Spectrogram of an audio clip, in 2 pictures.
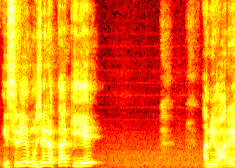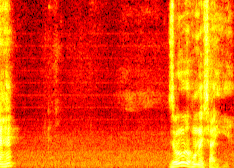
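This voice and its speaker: A man giving a formal spoken review of a poetry book at a literary discussion, measured and explanatory, working through examples. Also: fairly high pitch, big pitch swings.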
